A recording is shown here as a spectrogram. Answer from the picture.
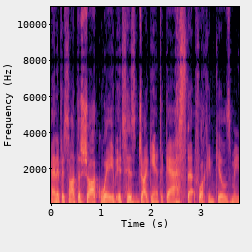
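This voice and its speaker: Music plays in the background as a man talks. His pace is moderate and his intonation lively. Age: 30s. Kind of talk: casual gaming commentary.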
